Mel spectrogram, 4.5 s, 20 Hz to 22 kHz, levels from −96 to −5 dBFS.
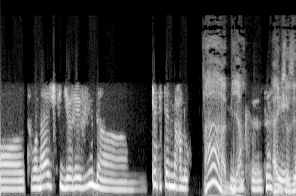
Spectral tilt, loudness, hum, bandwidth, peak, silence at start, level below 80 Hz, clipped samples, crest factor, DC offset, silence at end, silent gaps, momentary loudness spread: -6.5 dB/octave; -13 LUFS; none; 11.5 kHz; 0 dBFS; 0 s; -46 dBFS; under 0.1%; 12 dB; under 0.1%; 0 s; none; 6 LU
